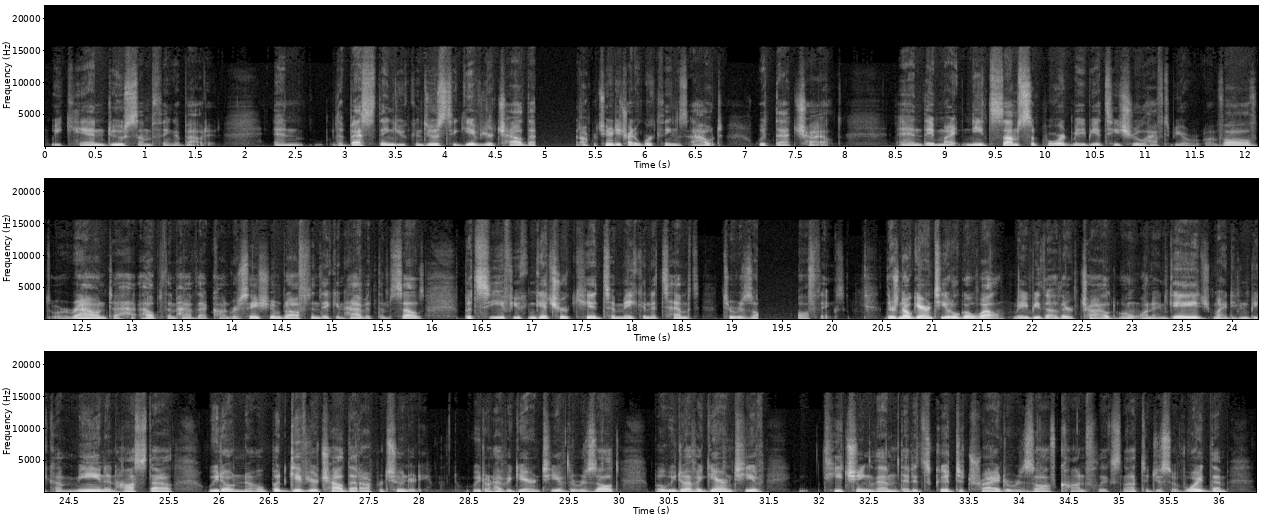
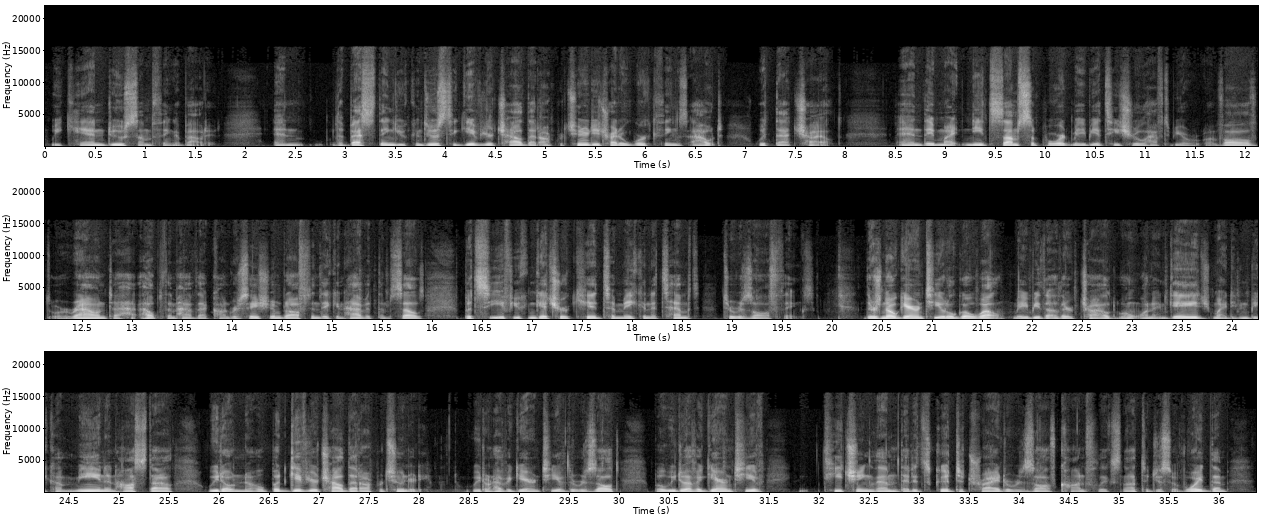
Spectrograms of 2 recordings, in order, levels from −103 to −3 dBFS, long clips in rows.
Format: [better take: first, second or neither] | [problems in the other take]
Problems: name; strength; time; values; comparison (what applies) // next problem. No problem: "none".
second | audio freezing; at 5 s and at 19 s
